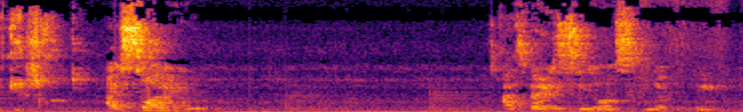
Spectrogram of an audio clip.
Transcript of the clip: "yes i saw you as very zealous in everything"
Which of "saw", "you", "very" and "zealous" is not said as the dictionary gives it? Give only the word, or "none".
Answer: zealous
